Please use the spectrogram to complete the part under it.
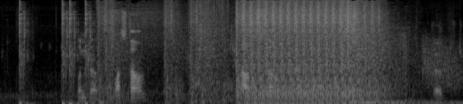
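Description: Gunshots crack from a rifle.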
